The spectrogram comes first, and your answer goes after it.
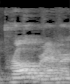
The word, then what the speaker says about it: programmer: E também programmer, sílaba tônica é a primeira.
